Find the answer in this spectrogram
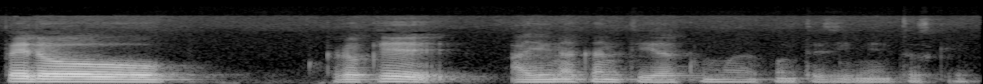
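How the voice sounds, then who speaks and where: A man from Colombia, an artist, talking slowly and thoughtfully in his studio, pausing often and restarting his phrases. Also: on the low side, flat delivery, vocal fry, dark tone, muffled recording. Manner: slow, thoughtful, halting with many fillers. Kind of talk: casual conversation about art.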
